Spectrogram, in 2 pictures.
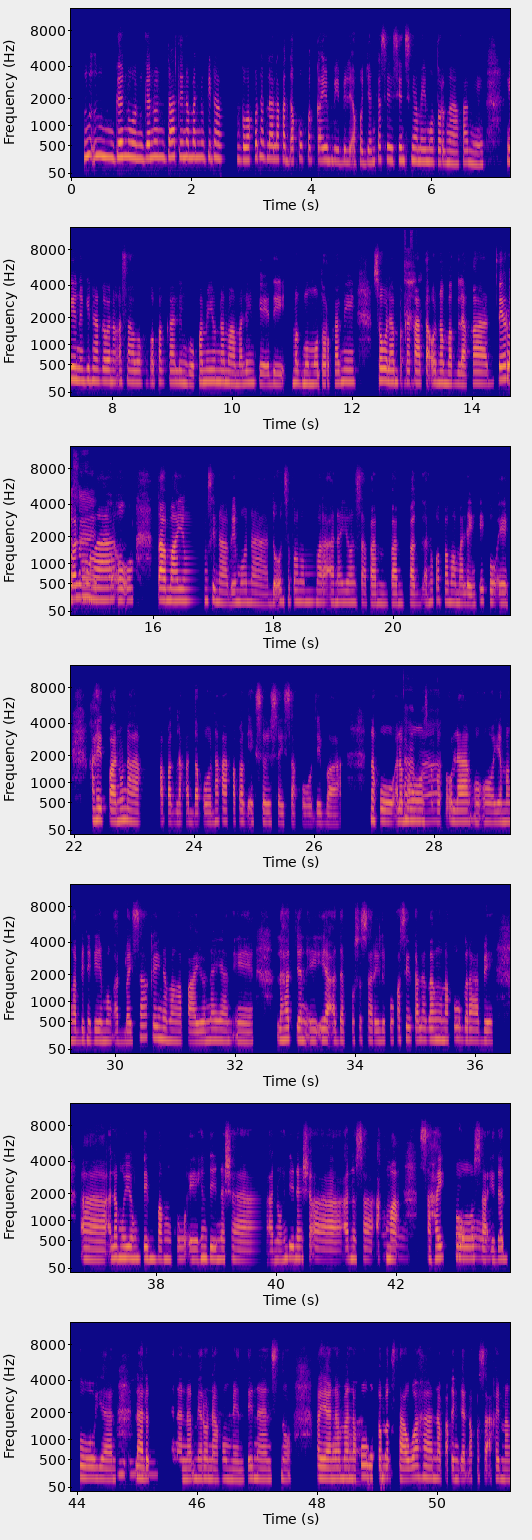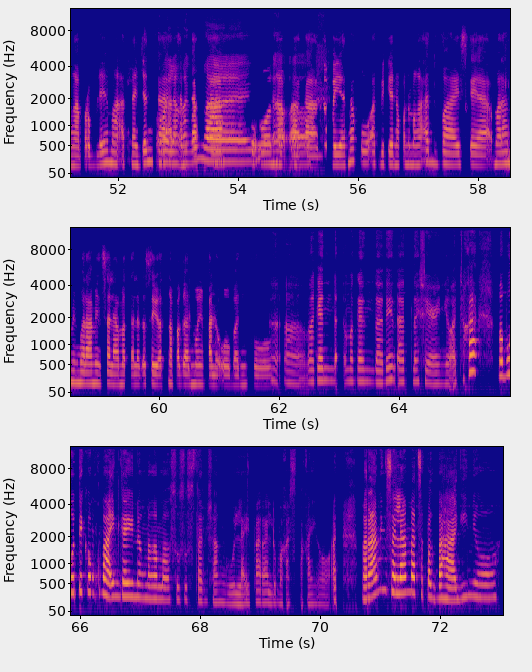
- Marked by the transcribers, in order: tapping; other noise; joyful: "walang ano man. Oo"; "At saka" said as "at tsaka"
- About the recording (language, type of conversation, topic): Filipino, advice, Paano ko malalampasan ang pagkaplató o pag-udlot ng pag-unlad ko sa ehersisyo?
- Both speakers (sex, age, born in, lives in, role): female, 20-24, Philippines, Philippines, advisor; female, 40-44, Philippines, Philippines, user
